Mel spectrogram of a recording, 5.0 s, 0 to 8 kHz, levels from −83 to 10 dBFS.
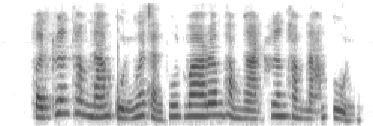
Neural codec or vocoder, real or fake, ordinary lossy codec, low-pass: vocoder, 22.05 kHz, 80 mel bands, HiFi-GAN; fake; AAC, 32 kbps; 7.2 kHz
